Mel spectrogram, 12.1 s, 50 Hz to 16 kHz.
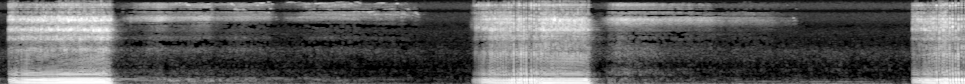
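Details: A 5-month-old Cane Corso pup asleep, giving three long, loud, throaty snores spaced about five seconds apart, each a coarse rasping rumble with soft breathing between.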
